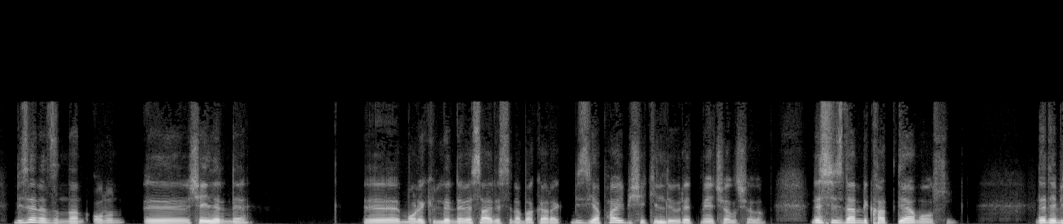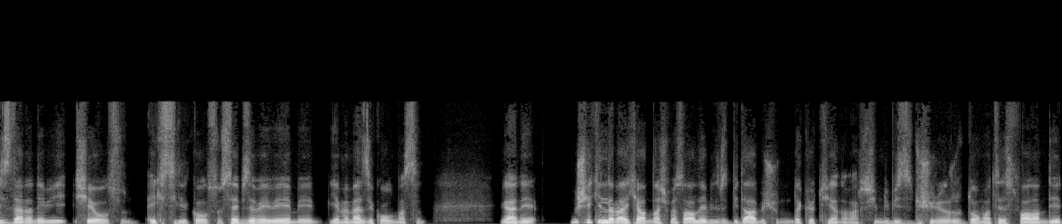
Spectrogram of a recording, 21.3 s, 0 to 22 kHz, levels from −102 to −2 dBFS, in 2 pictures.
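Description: Nothing stood out on listening to this recording of speech.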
